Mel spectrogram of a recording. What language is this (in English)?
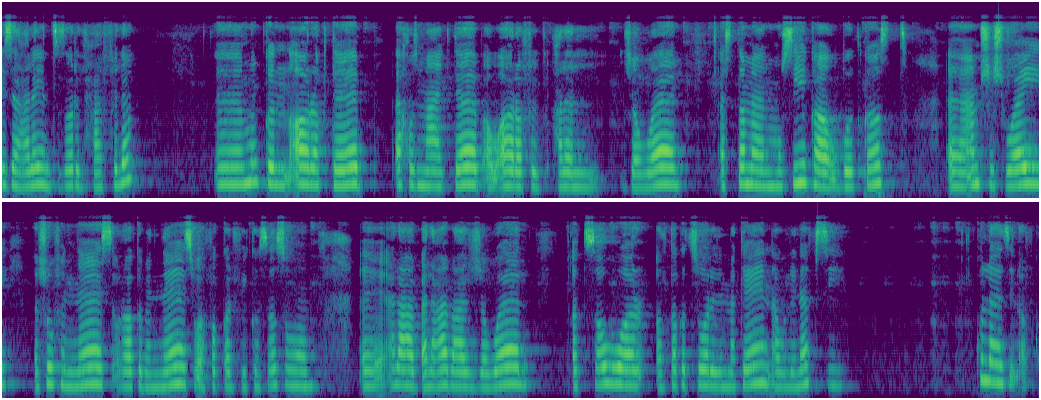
Hijazi Arabic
